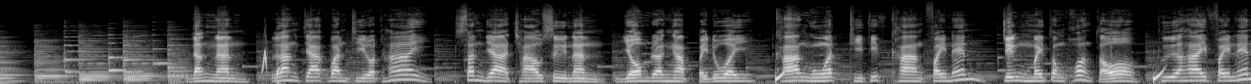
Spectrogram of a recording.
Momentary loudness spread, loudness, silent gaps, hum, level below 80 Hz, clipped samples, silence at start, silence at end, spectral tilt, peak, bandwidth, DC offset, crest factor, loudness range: 9 LU; -15 LUFS; none; none; -44 dBFS; under 0.1%; 0 s; 0 s; -5 dB/octave; 0 dBFS; 16.5 kHz; under 0.1%; 14 dB; 2 LU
